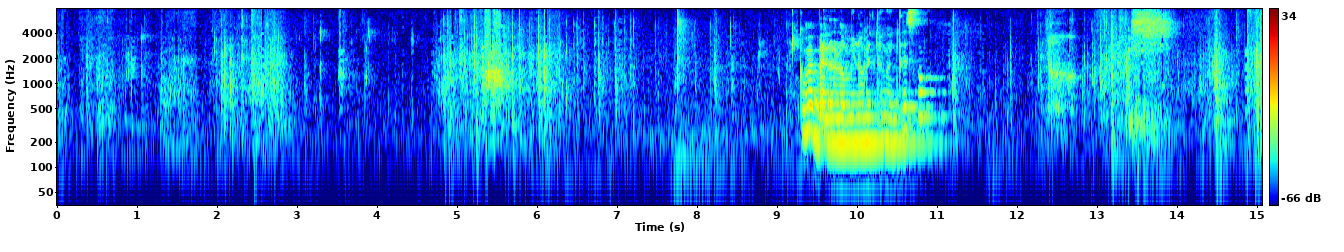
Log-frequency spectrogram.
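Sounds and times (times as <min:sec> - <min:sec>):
chewing with mouth clicks: 0:00.4 - 0:02.4, 0:03.0 - 0:09.3.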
